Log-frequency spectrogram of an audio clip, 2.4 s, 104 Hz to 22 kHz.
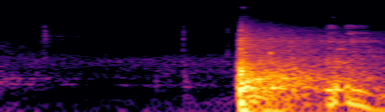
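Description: A 2016 Hyundai Santa Fe Sport's car door shut once with a solid thud about one and a half seconds in, ringing off over about half a second.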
